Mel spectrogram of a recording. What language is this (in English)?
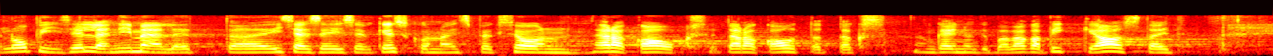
Estonian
